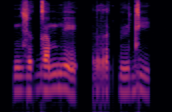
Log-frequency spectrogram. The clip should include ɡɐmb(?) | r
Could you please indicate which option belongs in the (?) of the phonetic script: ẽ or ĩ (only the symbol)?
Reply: ẽ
